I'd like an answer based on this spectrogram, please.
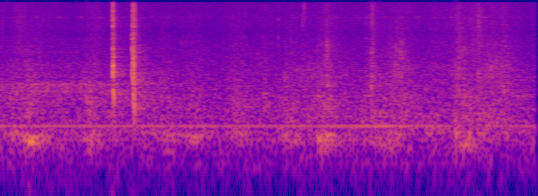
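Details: A quiet indoor room gives off a steady hiss, broken by two sharp clicks near the start and a few faint knocks, with no animal sound.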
